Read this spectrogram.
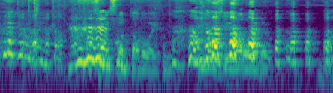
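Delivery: high laughing explanation, slow. Real, not acted. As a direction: laugh while explaining the punchline. Laughing through explaining joke.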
